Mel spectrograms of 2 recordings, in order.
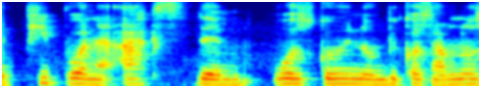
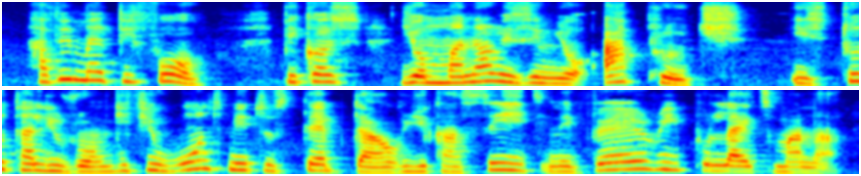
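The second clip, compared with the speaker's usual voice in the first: higher-pitched, retold indignant rebuke; indignant retort; 3 semitones higher than usual. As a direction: re-enact firmly challenging a rude officer. Re-enacts indignant rebuke to policeman.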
